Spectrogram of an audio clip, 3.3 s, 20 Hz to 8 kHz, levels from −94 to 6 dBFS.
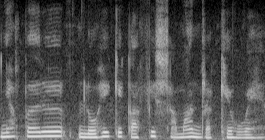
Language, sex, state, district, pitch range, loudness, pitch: Hindi, female, Chhattisgarh, Bilaspur, 190-240 Hz, -13 LUFS, 215 Hz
